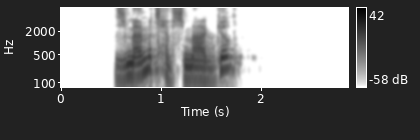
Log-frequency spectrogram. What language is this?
Kabyle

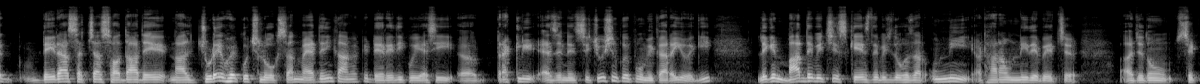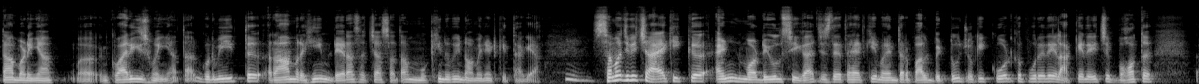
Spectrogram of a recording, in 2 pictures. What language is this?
Hindi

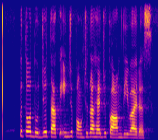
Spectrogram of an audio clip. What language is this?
Punjabi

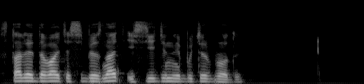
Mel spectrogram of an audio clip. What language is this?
Russian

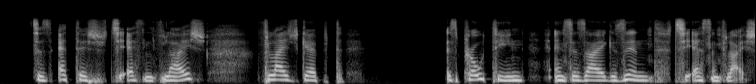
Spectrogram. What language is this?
Yiddish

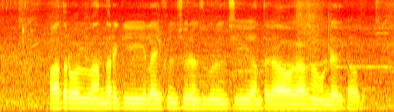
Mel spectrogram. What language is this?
Telugu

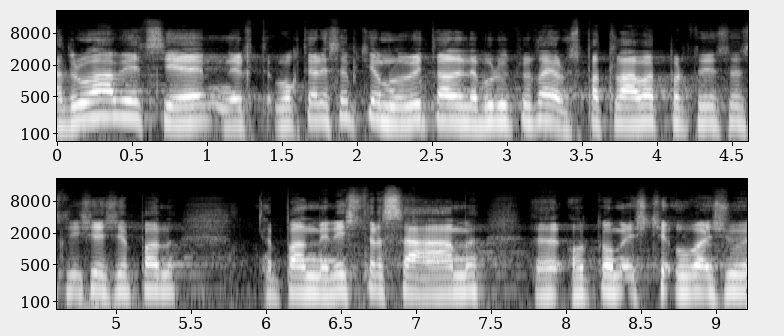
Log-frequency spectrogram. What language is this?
Czech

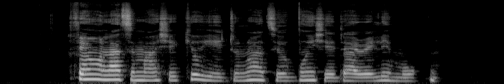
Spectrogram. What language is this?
Yoruba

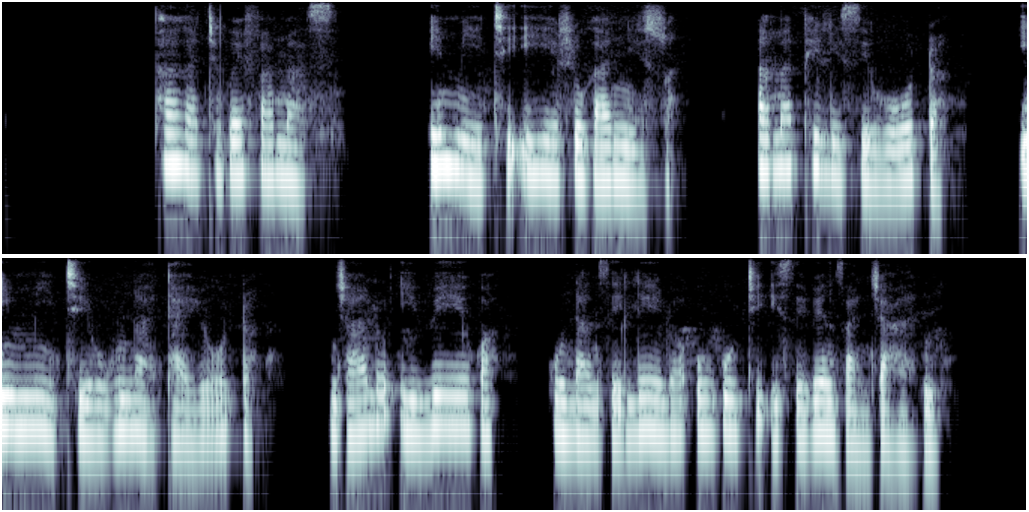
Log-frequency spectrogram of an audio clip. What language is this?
North Ndebele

